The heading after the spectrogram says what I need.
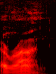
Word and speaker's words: Iran: know I know it won I know it's pronounced Iran now I don't know if you saw Iranians Iranians that's what I that's why I don't understand the pronunciation it's Iran and I want to get it right I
